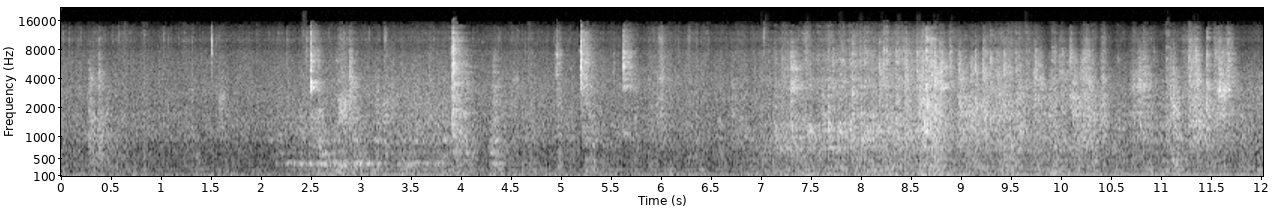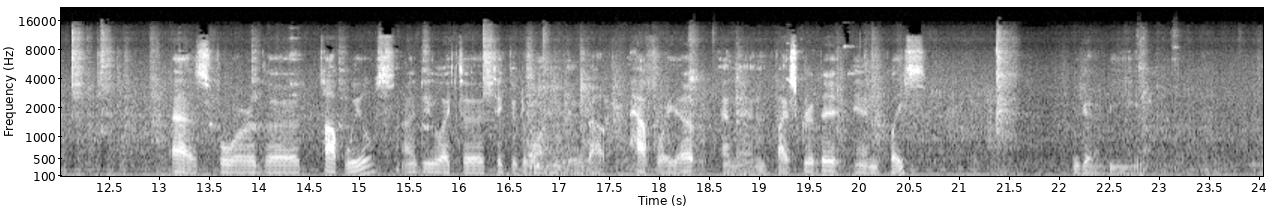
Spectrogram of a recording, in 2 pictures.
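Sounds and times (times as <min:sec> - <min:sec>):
garage door rolling and scraping: 0:00.0 - 0:24.0
steady low hum: 0:00.0 - 0:24.0
metal clicks and rattles: 0:07.0 - 0:14.4.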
